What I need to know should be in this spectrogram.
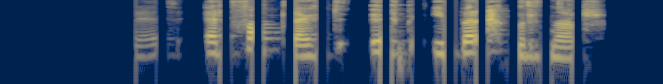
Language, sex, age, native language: Icelandic, female, 13, Icelandic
